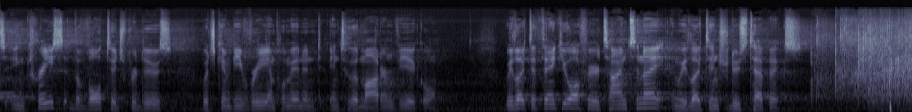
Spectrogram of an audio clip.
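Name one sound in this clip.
A young man speaks calmly through a microphone in a large echoing hall.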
